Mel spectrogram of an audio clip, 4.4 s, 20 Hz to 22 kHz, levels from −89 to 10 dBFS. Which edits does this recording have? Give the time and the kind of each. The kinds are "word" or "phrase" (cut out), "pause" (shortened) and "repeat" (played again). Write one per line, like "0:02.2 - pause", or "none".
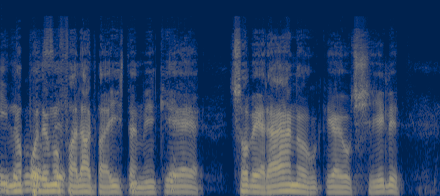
0:00.9 - word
